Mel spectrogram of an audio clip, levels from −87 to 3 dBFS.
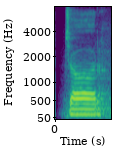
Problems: background sounds at intervals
